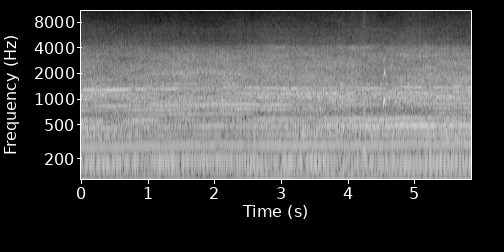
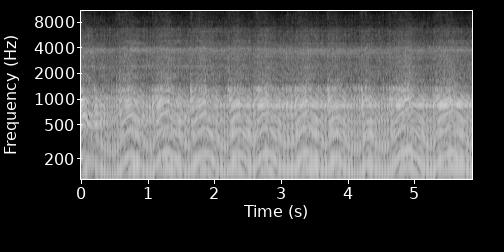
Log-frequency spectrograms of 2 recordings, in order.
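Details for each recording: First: Echo PB-250LN handheld two-stroke leaf blower after fuel line repair, owner questions whether it blows strongly enough: constant, clean buzz holding one pitch without sagging; runs well once warmed up after about a minute. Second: Echo PB-250LN two-stroke leaf blower after replacing broken fuel lines and cleaning non-adjustable carburetor, warmed up: buzzing drone swelling and sagging about twice a second, hunting; owner reports weaker blowing than before, seems underpowered.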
